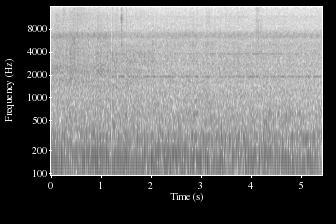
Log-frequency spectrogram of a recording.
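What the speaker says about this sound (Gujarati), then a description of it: "અત્યારે અમે રેલવે સ્ટેશને બેઠા" A constant low rumble of rail traffic fills a station, with a steady drone and faint tonal hums, no clear voices.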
